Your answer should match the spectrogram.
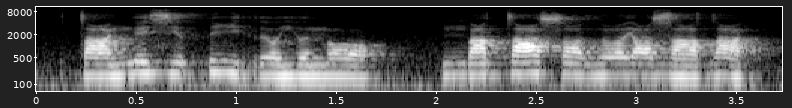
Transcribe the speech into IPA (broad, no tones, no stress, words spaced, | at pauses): tˤe ŋezʲəθirʲɔ jənɔ | ŋu tˤœsˤœ ðˤujɔzˤedˤə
